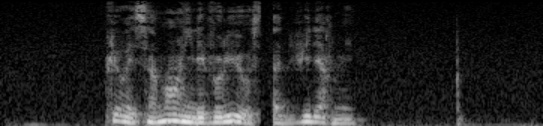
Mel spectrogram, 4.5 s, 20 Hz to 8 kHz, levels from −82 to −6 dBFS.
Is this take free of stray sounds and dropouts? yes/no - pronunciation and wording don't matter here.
no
